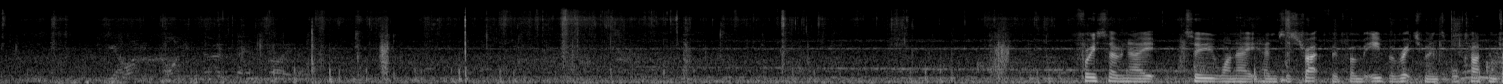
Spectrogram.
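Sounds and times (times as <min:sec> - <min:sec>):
background noise: 0:00.0 - 0:15.0
electric train whine: 0:00.6 - 0:15.0.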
